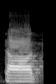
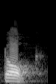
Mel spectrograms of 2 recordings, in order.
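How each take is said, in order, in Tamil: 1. உயிரொலி திறந்த 'ah' ஒலி. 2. உயிரொலி உருண்ட 'aw' ஒலி. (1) "நம்ம எப்படி உச்சரிக்கிறோம்? டாக் என்று உச்சரிக்கிறோம்" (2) "அதுக்கு உச்சரிப்பேங்க டோக்"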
